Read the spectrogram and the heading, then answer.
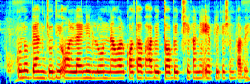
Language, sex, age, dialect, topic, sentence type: Bengali, female, 31-35, Northern/Varendri, banking, statement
